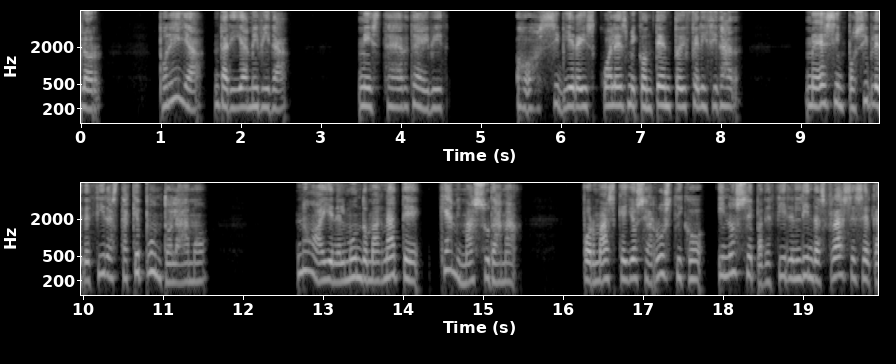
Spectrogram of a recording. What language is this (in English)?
Spanish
